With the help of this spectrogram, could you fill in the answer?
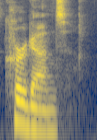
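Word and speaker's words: kurgan: Is it pronounced kurgans or kurgans? – Kurgans.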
